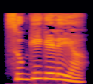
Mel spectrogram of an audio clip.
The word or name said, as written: ಸುಗ್ಗಿಗೆಳೆಯ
